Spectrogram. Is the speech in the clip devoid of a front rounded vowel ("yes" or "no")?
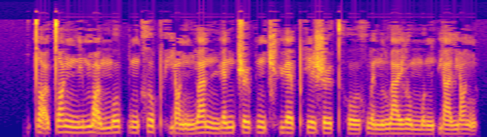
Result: yes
